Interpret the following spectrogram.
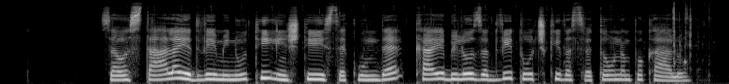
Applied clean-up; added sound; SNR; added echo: neural mask model RNNoise.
